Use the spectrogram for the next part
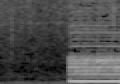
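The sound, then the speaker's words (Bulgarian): A steady phone ringing tone plays through a speakerphone as a call is placed to a person, starting abruptly halfway through after a quiet stretch and holding loud and constant, with no talking. “Пускам го и на спикър да го чуват.”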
